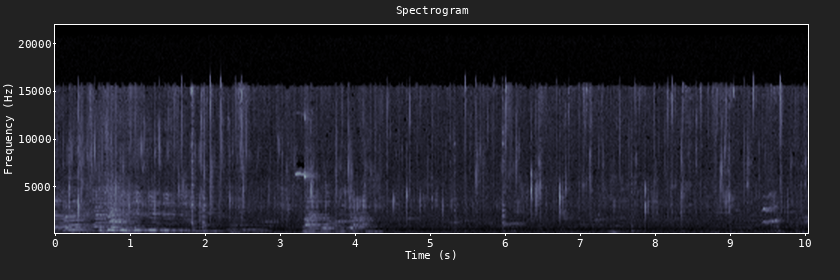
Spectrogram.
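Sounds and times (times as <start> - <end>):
omelet sizzling in pan: 0.0 - 10.0
small crackles and pops: 0.0 - 10.0.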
